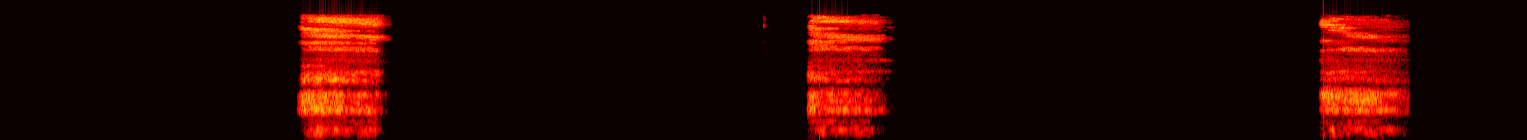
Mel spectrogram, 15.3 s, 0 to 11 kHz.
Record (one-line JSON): {"exhalation_length": "15.3 s", "exhalation_amplitude": 5399, "exhalation_signal_mean_std_ratio": 0.3, "survey_phase": "beta (2021-08-13 to 2022-03-07)", "age": "65+", "gender": "Female", "wearing_mask": "No", "symptom_none": true, "smoker_status": "Never smoked", "respiratory_condition_asthma": false, "respiratory_condition_other": false, "recruitment_source": "REACT", "submission_delay": "1 day", "covid_test_result": "Negative", "covid_test_method": "RT-qPCR"}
